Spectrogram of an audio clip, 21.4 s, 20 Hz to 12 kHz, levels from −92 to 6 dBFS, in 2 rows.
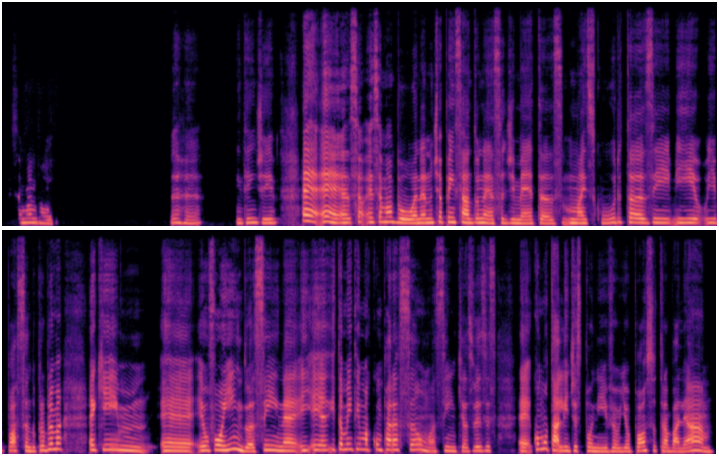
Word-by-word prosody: isso - - -38
é 215 - -6
uma 225 0 -2
boa. 190 -3 -8 1.8
Aham. 205 -2 -5 0.5
Entendi. 210 0 -3 0.4
É 320 - +6
é, 270 -5 +5 0.2
essa 220 - -3
essa 245 +2 -2
é - - -3
uma 260 +1 +2
boa, 205 -4 +3
né, 215 +1 +2
não 220 +1 +2
tinha 255 +2 -1
pensado 235 -4 +2
nessa 215 -2 0
de 200 0 -3
metas 190 0 -2
mais 200 -1 -1
curtas. 225 0 -2
E 220 -1 -2
e 220 +1 -1
eu 215 0 -4
ir 220 -1 -3
passando, 220 -1 -1
o - - -4
problema 295 +8 +1 0.4
é 265 - +4
que, 275 +1 -2 0.6
eh, 210 -2 +1
eu 230 +1 +1
vou 260 +3 +5
indo 250 -6 +4
assim, 245 +6 +1
né, 220 -1 +2
e 240 0 0
e 260 0 +1
aí 255 +2 -1
e 270 - -4
também 290 +2 0
tem 295 - -6
uma 280 -2 -2
comparação, 270 -1 0
assim, 205 +2 -4
que 200 - -7
às 190 - -7
vezes, 215 0 -4 0.3
eh, 205 -1 +1
como 300 +3 0
está 250 -6 +5
ali 220 -3 +3
disponível 195 -4 -3
e 185 - -5
eu 185 -1 -2
posso 225 +3 0
trabalhar 195 +2 +1
220 Hz, 160 wpm, -19 LUFS, 205-250 Hz, 1.8 s, É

